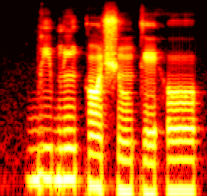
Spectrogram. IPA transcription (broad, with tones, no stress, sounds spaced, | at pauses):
b i˦ b ĩ˦ k ɔ̃˧ ʃ ũ˨ k e˨ h o˧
